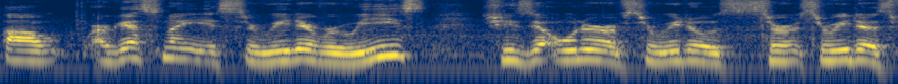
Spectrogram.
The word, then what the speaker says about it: Ruiz: Ruiz? You did this time. Sometimes I'm bad with pronouncing.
